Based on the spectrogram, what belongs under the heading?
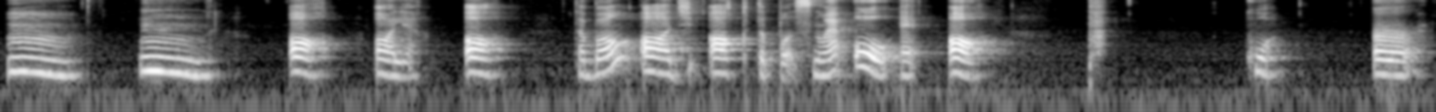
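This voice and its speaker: A woman with a Brazilian Portuguese accent teaching an online lesson, sounding out letters slowly and repeating them for the listener. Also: sits high. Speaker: English teacher trainer.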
